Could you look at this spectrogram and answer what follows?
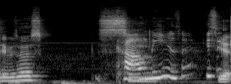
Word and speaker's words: Calne: Calney, is it? Is it Yeah. Calney? You pronounce it C-A-L-N-E? I always pronounce it Calney.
